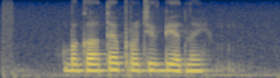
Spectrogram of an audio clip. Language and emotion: Russian, neutral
